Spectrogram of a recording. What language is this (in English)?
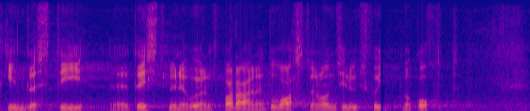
Estonian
